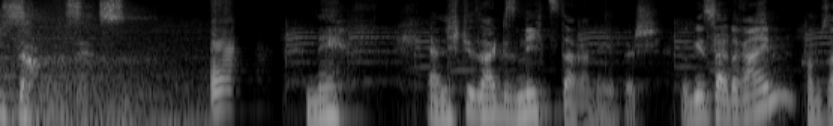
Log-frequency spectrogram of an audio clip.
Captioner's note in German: Furz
